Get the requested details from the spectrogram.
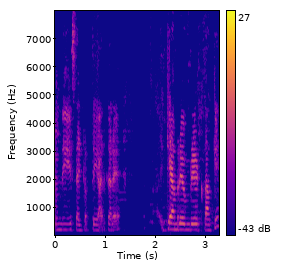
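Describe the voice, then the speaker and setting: A woman talks at a moderate pace. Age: 20s. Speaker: podcast co-host. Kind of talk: casual chat.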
